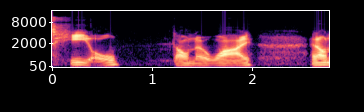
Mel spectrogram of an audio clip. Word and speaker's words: Gil: It's spelled G-I-L, but it was pronounced Heel.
